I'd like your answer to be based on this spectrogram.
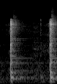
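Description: The metal dashpot piston of a Stromberg carburettor is lifted and dropped twice onto the jet assembly to check that the jet is centred on the needle. Each drop lands as a sharp, bright metallic tap with a very short ring. This distinct tap is the correct sound, showing the jet is centred.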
